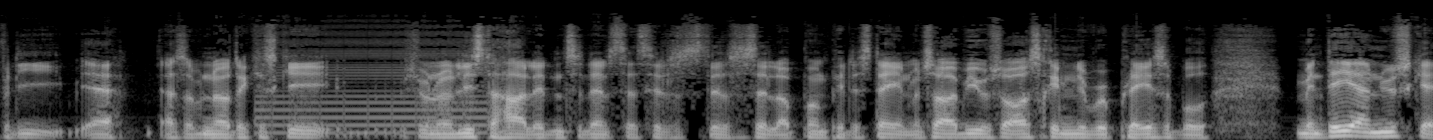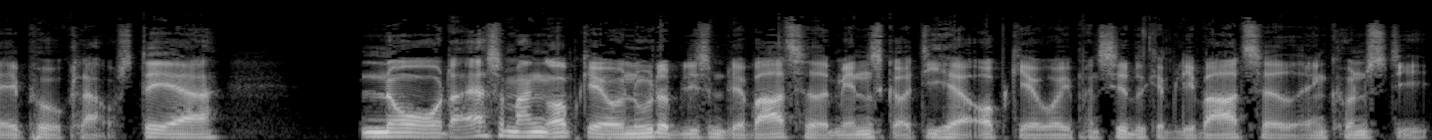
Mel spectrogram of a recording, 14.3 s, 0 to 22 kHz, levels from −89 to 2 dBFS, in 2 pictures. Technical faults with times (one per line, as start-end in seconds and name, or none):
1.28-2.59 GSM phone buzz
